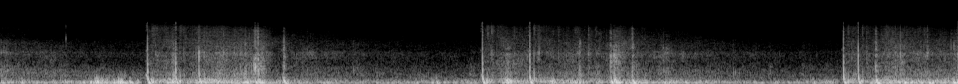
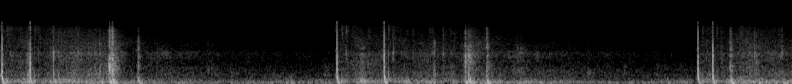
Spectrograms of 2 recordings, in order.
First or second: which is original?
first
